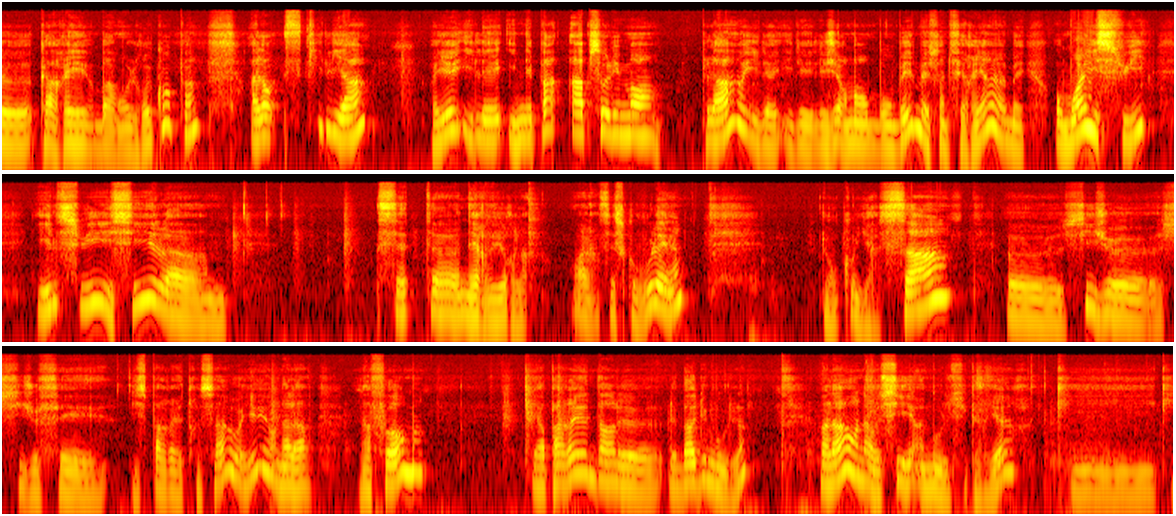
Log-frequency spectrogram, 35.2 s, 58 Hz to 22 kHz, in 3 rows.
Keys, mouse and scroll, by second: 1.2-2.0 drag, 3.4 click, 5.4 scroll up 2, 6.0 right click, 7.4-8.3 drag, 9.1-9.6 scroll down 1, 9.7-11.3 drag, 11.4-11.8 scroll up 1, 14.0 click, 14.3 space, 14.4 space, 14.9-15.7 drag, 18.4-19.1 scroll down 3, 19.3-20.1 drag, 21.6 click, 23.5 click, 24.6 space, 25.8-26.2 scroll up 1, 26.5-29.8 drag, 30.5 space, 31.5 click, 33.3 click, 33.7 space.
